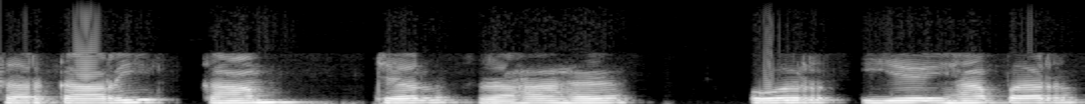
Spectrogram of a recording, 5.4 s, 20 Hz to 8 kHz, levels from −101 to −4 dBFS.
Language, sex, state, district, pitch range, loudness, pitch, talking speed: Hindi, male, Chhattisgarh, Bastar, 155-170 Hz, -13 LUFS, 160 Hz, 100 wpm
